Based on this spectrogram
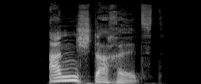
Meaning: second-person singular dependent present of anstacheln
- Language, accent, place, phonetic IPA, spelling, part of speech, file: German, Germany, Berlin, [ˈanˌʃtaxl̩st], anstachelst, verb, De-anstachelst.ogg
